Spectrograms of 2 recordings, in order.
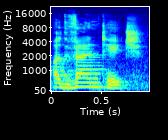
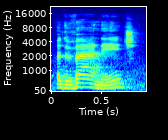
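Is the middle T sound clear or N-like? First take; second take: clear; N-like. First: The T in the middle is clearly pronounced. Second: The middle T is softened into an N-like sound. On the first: "Can you hear that T sound?" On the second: "the second way is much smoother"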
